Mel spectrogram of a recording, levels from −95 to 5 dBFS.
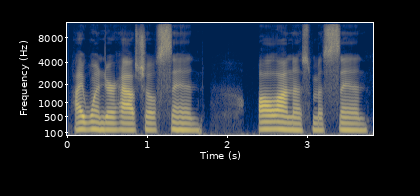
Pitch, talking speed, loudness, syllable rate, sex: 160 Hz, 155 wpm, -18 LUFS, 3.8 syllables/s, female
